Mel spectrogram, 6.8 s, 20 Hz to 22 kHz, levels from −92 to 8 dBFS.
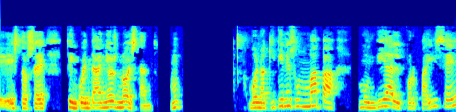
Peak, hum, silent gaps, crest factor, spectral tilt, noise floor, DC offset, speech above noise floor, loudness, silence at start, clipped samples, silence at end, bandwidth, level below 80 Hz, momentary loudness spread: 0 dBFS; none; 0.95-0.99 s, 2.37-2.54 s, 2.75-3.49 s, 5.28-5.37 s; 16 dB; -4 dB/octave; under -90 dBFS; under 0.1%; over 73 dB; -17 LUFS; 0 s; under 0.1%; 0 s; 8.8 kHz; -66 dBFS; 12 LU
